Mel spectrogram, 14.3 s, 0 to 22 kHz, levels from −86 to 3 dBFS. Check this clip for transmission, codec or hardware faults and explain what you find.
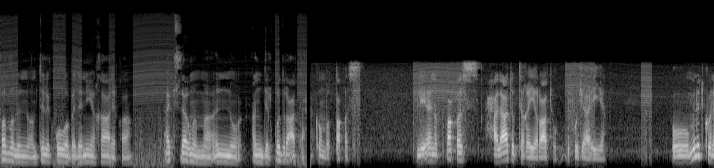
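Two faults are present in this speech clip.

Computer activity noise runs throughout. Load changes in the computer disturb the audio circuit's shared ground, adding a buzz that pulses about 150 times a second. It sits about 25 dB below the speech and follows the machine's activity, not the talking.

An input switch to a poorer device begins at 6.13 s, just after "مما انو عندي القدرة", and lasts to the end. The likely cause is the system changing to another microphone or a headset's call profile. An 80 ms silence marks the switch. Afterwards nothing is heard above 5.4 kHz, so the speech turns dull and boxy. The level shifts by about 5 dB, and a new noise floor sits roughly 35 dB below the speech.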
